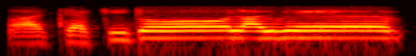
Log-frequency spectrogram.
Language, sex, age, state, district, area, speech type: Bengali, male, 45-60, West Bengal, Darjeeling, rural, conversation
